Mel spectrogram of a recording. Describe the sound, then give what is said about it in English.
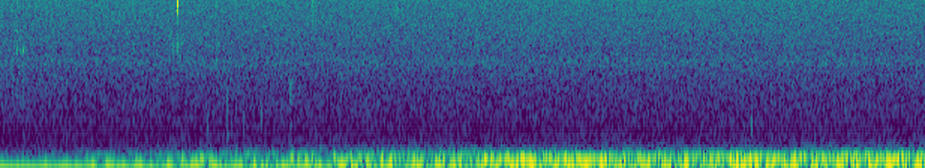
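A jet airliner coming in to land at LAX early in the morning: a low, steady rumble that swells slightly and holds for several seconds. It is fairly quiet overall, and no one speaks. “That's a jet coming in to land at LAX.”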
